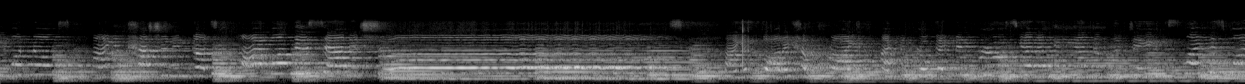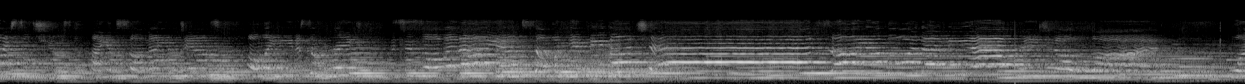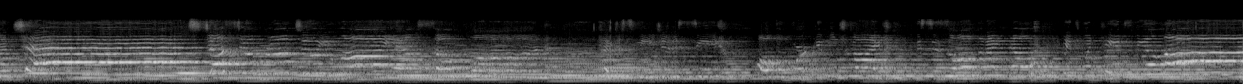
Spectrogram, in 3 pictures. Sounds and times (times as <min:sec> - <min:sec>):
Female singing: 0:00.0 - 0:24.1, 0:24.7 - 0:37.3
Music: 0:00.0 - 0:37.3.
